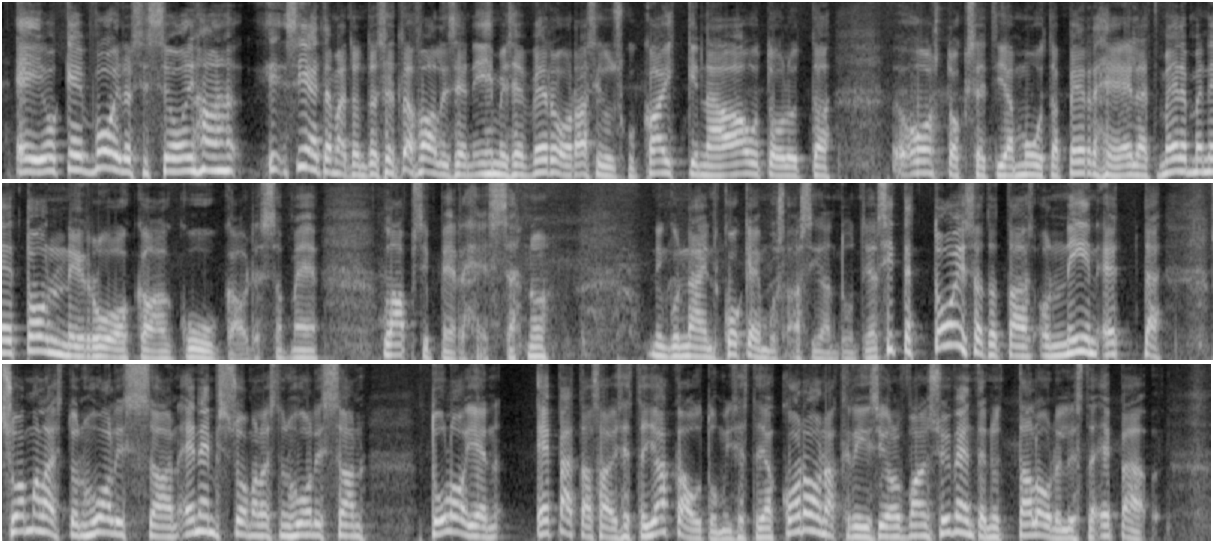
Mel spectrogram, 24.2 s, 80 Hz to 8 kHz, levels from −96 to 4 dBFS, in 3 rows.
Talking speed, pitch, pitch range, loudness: 140 wpm, 170 Hz, 150-205 Hz, -18 LUFS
